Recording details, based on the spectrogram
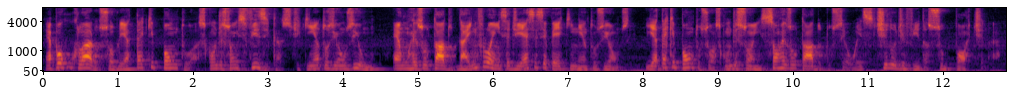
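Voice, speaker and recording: Brazilian man reading formally, medium pitch. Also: animated, normal speed, hardly any pauses. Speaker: narrator of horror fiction files. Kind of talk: scripted narration of clinical report.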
